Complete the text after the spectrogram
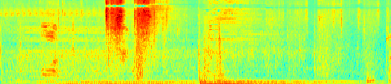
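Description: A blade strikes hard in a fight.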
